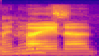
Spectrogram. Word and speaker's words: maenads: how you say that I pronounce it may nads but mayad yeah it's mayad mayad who are worshipers of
